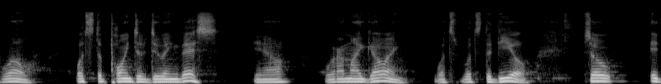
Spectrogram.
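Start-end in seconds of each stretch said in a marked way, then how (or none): none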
